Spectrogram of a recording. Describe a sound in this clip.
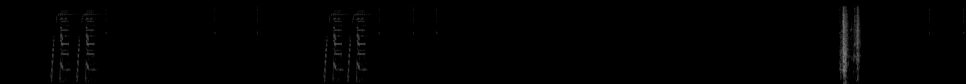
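Short electronic menu chimes and clicks sound now and then.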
